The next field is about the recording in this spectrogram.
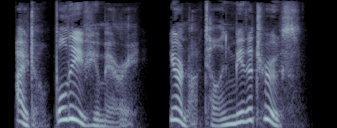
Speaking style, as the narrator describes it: suddenly he exclaimed

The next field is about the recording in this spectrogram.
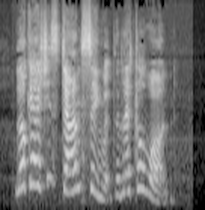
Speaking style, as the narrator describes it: And the robbers laughed and said

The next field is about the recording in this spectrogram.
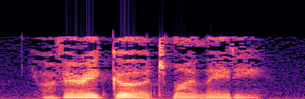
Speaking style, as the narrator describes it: Phoebe answered with a sigh

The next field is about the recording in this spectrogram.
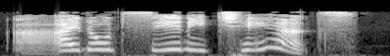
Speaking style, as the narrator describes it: said Frank, looking anxiously

